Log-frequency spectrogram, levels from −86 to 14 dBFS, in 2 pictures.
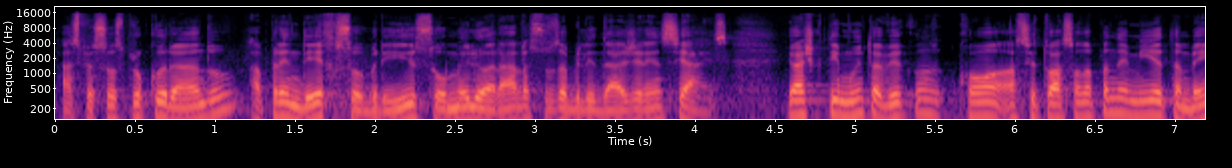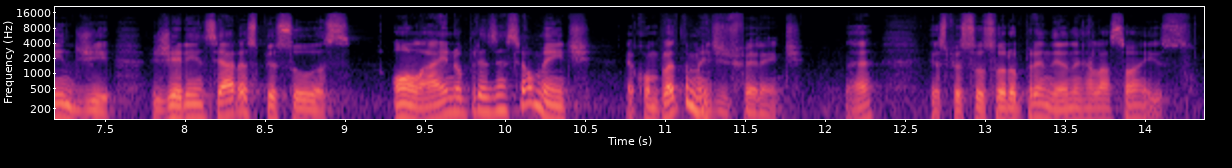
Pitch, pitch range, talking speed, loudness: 120 Hz, 100-140 Hz, 190 wpm, -23 LUFS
